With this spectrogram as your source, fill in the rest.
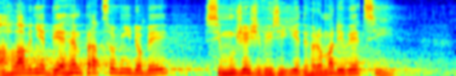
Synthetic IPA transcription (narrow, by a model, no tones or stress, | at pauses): ʔaɦlavɲɛbjɛɦɛmpɾat͡so̞vɲiːdo̞bɪsɪmuːʒɛʃvɪriːɟɪt̪ɦɾo̞madɪvjɛt͡siː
